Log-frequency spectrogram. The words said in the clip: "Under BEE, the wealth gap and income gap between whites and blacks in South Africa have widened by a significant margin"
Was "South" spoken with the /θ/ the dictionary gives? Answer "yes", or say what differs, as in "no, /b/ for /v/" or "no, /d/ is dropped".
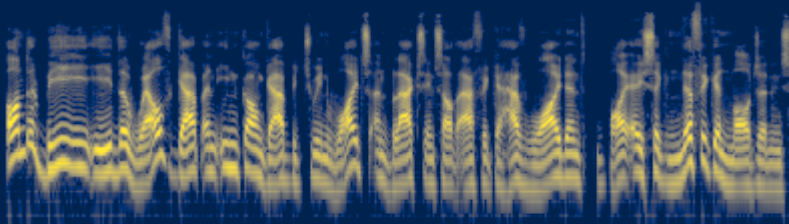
yes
